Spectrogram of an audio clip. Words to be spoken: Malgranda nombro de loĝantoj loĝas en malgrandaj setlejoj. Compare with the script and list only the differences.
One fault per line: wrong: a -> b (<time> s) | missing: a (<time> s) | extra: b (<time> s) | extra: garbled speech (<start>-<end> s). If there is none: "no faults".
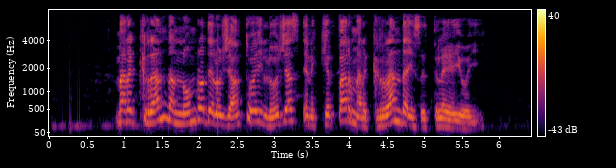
extra: kvar (3.7 s)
